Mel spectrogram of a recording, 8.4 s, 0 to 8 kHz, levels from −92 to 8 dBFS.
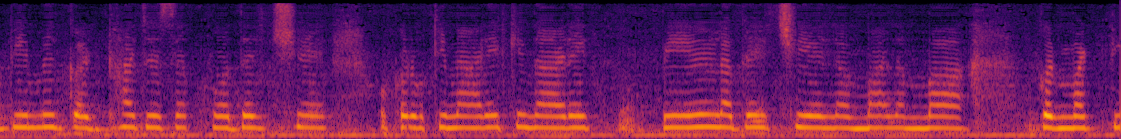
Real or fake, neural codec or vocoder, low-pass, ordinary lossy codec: fake; codec, 16 kHz, 1.1 kbps, Voila-Tokenizer; none; none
